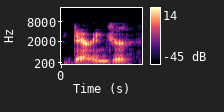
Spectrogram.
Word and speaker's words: Dareringer: at rabbit hole this is the derringer the derringer as it is actually pronounced um it's a finished whiskey uh it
